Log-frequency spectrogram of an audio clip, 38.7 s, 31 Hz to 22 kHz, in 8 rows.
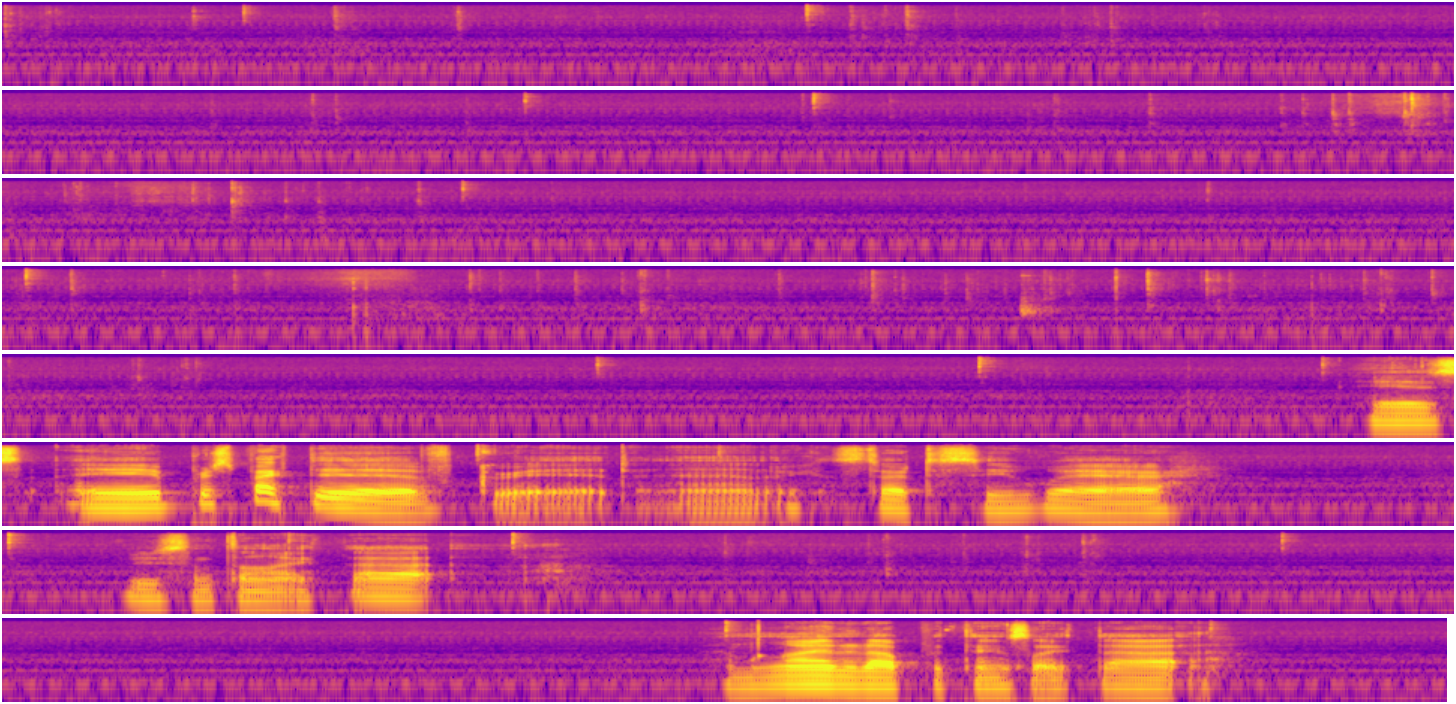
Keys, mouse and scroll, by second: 0.0 ctrl+t, 2.7 click, 3.9 v, 7.5 click, 7.6 z, 9.7-10.7 drag, 11.6 Return, 11.6 v, 14.6 click, 15.3-15.8 middle click, 15.8 middle click, 17.8 ctrl+j, 18.3 ctrl+middle click, 18.4 ctrl+space, 18.5 middle click, 18.9 middle click, 19.6 middle click, 19.8 ctrl+t, 22.8-29.0 drag, 30.7 click, 31.4 middle click, 31.5 middle click, 32.5 ctrl+t, 32.5 middle click, 36.3 click.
